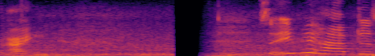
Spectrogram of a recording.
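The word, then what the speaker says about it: ع: And the common mistake we have to say that don't pronounce it like Hamza. It's like Ain.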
